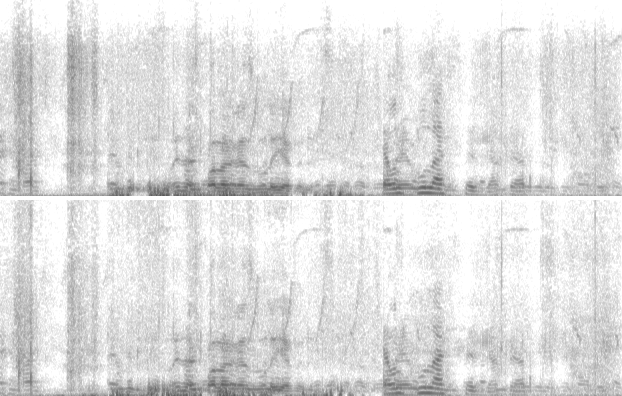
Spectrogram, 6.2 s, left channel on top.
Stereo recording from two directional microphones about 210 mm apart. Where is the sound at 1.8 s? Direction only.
45° left (ahead or behind).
